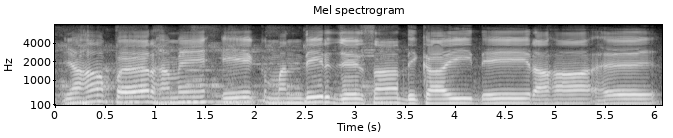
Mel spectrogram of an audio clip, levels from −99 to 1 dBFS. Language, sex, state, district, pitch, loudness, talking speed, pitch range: Hindi, male, Rajasthan, Jaipur, 165 Hz, -12 LUFS, 100 wpm, 155-185 Hz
